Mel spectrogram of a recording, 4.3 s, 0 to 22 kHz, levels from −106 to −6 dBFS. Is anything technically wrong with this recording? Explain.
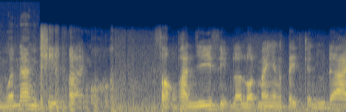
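Yes. From 0.5 s to the end, the speech turns rough and watery, and its brightness disappears as the top of the spectrum narrows from 20 kHz to 8 kHz. This is a call bitrate drop: the call's bandwidth estimate fell and the encoder was forced to code far more coarsely. The sound fits a fall from around 40 kbps to about 6 kbps, bottoming out for roughly 1.7 s, and it does not recover before the clip ends.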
